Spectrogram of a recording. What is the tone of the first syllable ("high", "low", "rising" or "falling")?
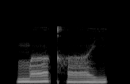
rising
